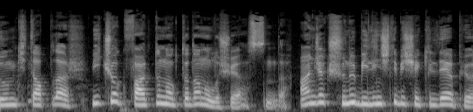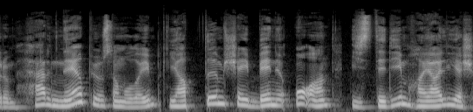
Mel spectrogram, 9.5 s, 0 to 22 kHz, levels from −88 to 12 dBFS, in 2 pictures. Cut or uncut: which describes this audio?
cut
